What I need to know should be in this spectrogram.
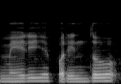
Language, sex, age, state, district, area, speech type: Urdu, male, 45-60, Uttar Pradesh, Muzaffarnagar, urban, spontaneous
